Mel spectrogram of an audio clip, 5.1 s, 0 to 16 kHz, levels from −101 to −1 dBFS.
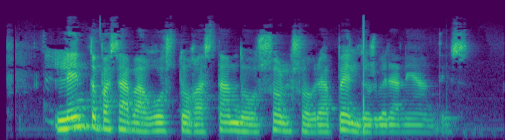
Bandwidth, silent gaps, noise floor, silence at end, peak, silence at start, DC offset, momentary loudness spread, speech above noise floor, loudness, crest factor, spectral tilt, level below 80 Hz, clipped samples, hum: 11.5 kHz; none; -43 dBFS; 0.4 s; -2 dBFS; 0.1 s; under 0.1%; 11 LU; 21 dB; -22 LUFS; 20 dB; -4 dB/octave; -74 dBFS; under 0.1%; none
